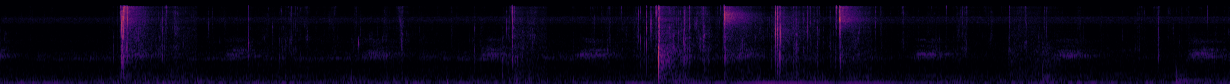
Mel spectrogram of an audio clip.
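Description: Hands squeezing and folding a glossy clear red slime, giving sharp pops and clicks as trapped air bursts. One pop comes about a second in, and a quick run of several louder pops comes between about six and a half and eight and a half seconds in.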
